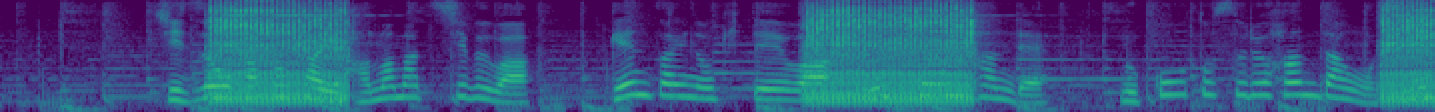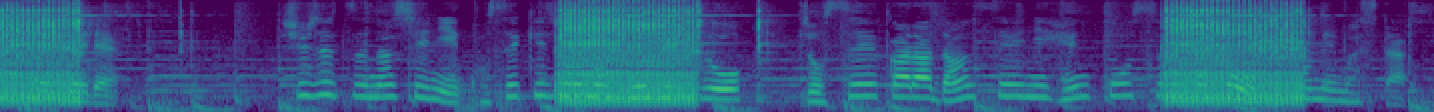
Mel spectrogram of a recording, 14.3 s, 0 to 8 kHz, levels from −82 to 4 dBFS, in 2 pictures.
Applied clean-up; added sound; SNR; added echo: none; Tools; -2 dB; none.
